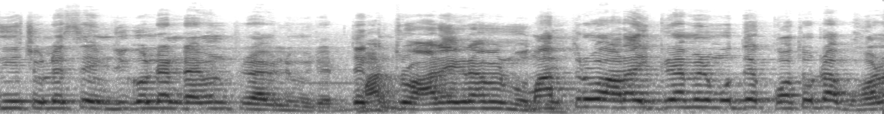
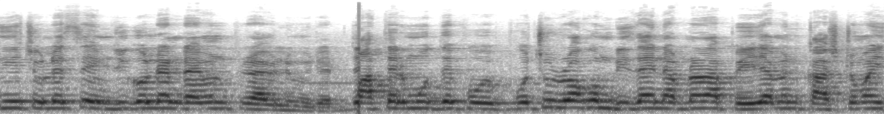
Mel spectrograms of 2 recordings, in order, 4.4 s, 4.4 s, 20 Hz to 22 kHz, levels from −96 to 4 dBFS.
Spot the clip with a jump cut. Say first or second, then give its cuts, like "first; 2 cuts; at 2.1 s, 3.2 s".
second; 1 cut; at 1.8 s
